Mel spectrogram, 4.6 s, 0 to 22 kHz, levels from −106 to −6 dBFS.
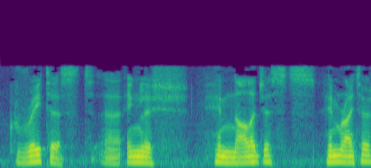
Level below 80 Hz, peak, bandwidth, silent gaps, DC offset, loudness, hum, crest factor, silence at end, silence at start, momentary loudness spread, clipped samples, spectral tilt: -46 dBFS; -6 dBFS; 5.2 kHz; none; under 0.1%; -22 LUFS; none; 16 dB; 0 s; 0.15 s; 18 LU; under 0.1%; -6.5 dB/octave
